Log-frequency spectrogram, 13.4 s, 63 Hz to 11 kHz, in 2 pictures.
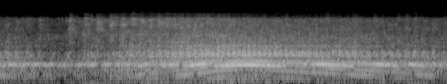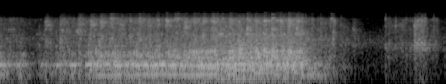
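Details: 1988 Saab 900 Turbo on a cold morning start, hard starting: uneven idle with a steady light valve ticking, then the engine sags and dies near twelve seconds; stalling after cold start with noisy valves.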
